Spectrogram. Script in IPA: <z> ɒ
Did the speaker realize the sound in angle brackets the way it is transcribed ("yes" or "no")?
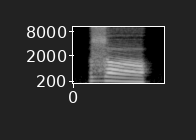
yes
